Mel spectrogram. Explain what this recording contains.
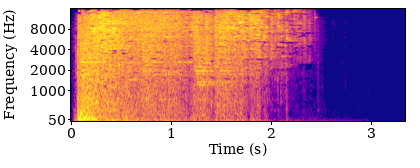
Sound of breaking window glass.
glass, breaking, window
